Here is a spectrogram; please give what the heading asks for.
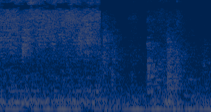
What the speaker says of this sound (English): I'm going to cool it even more by adding this cold water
